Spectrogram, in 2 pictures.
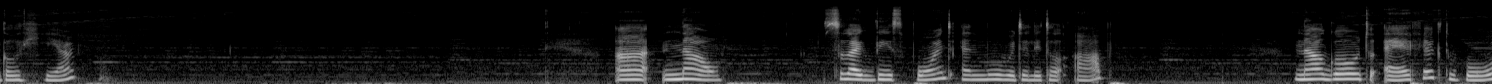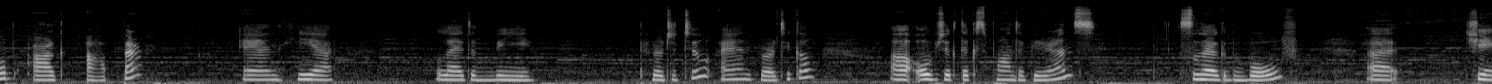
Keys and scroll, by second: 9.2 Up, 10.7 Up.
